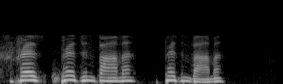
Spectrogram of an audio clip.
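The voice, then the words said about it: Greta Van Susteren impression, Wisconsin accent. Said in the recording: “a thick Wisconsin accent, I think of that bitch Greta Van Susteren ... heard that her say President Obama? Have you heard the way she says it?”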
